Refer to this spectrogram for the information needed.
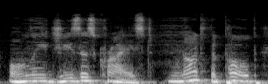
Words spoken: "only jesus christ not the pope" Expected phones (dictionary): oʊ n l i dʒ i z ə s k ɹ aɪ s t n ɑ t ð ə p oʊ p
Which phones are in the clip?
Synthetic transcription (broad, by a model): oʊ n l i dʒ i z ə s k ɹ aɪ s t n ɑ t ð ə p oʊ p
